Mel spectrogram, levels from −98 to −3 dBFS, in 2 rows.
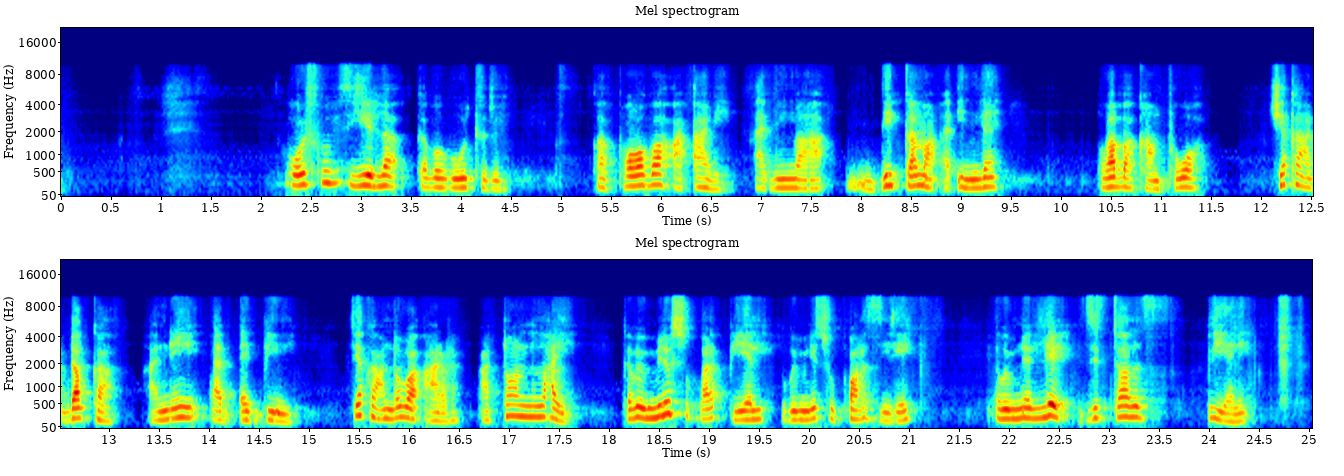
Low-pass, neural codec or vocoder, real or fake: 9.9 kHz; codec, 16 kHz in and 24 kHz out, 0.6 kbps, FocalCodec, streaming, 2048 codes; fake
